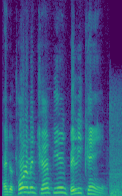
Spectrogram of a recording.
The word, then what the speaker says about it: Billy Kane: No, it's pronounced Billy Kane. Billy Khan. No, the way it's spelled, it's Billy Kane. No, it's Billy Khan. Look, there's nothing anywhere that says it's pronounced Billy Khan, okay? Oh, excuse me? Bogard versus Billy Khan. Okay, fine, so it's Billy Khan, fine.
